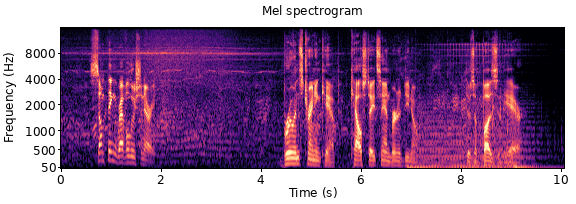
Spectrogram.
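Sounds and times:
faint buzz of drone propellers: 0.0s - 10.0s.

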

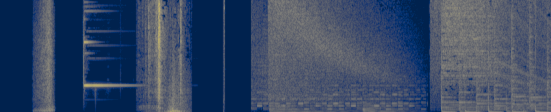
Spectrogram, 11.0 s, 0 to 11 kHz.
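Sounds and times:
ding notification: 1.7s - 2.9s.

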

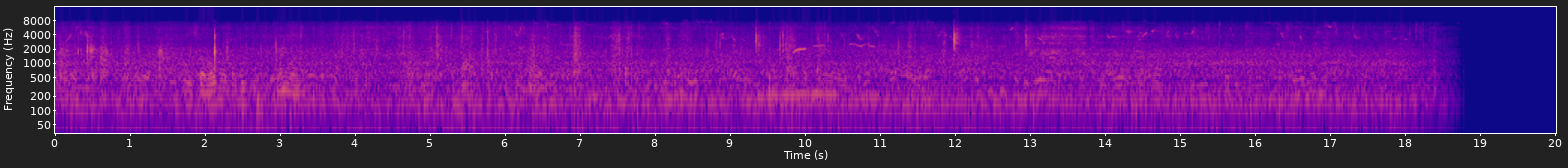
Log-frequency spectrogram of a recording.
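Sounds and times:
distant murmur of voices: 0.0s - 18.8s.

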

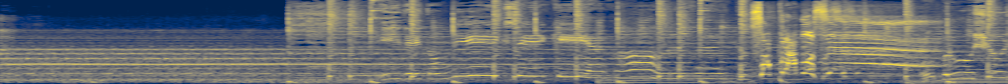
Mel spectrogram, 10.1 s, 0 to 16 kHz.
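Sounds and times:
low noisy rumble: 0.0s - 5.7s
sustained electronic chord: 0.0s - 10.0s
dance music: 2.9s - 10.0s.

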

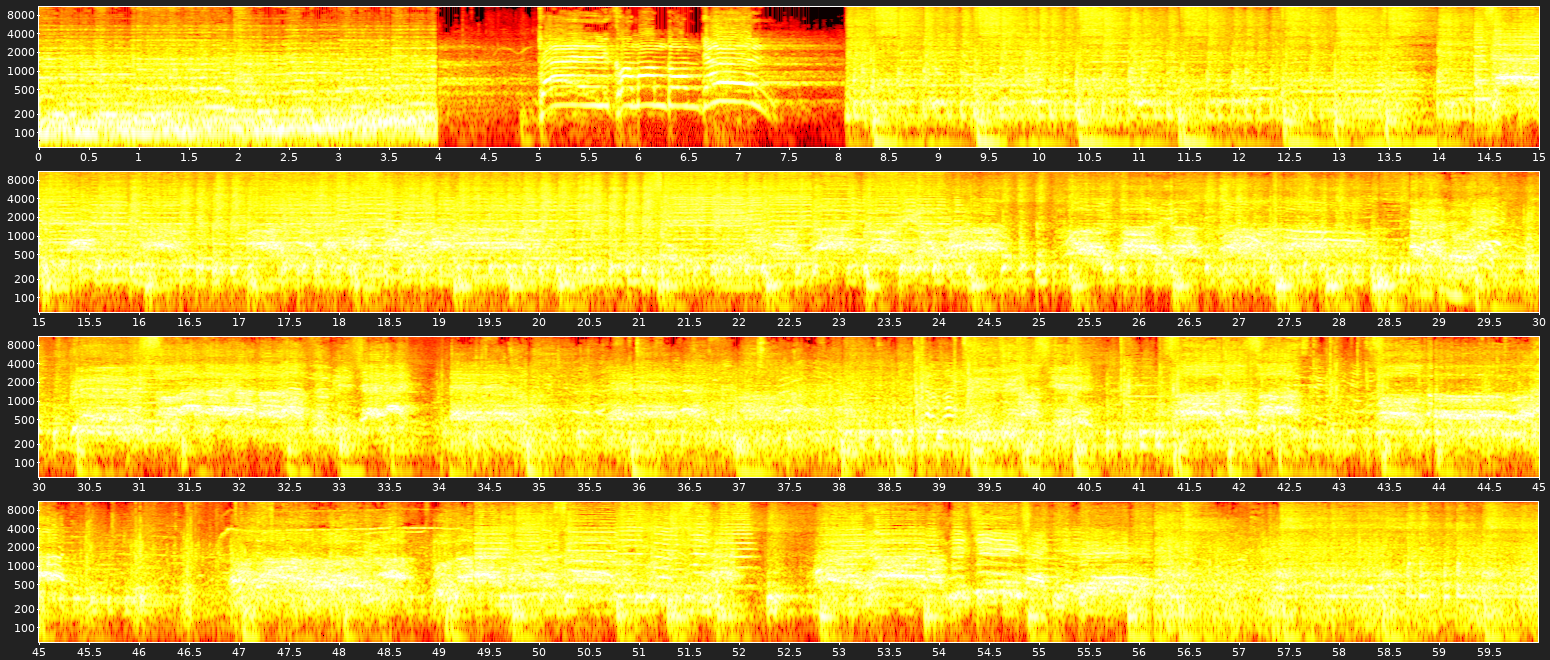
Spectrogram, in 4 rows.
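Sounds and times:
men chanting in unison: 14.4s - 38.1s, 38.8s - 45.4s, 46.9s - 52.0s, 52.7s - 56.2s.

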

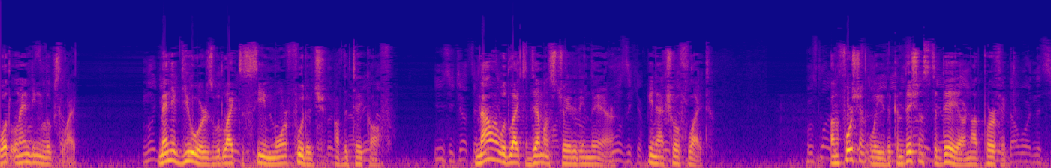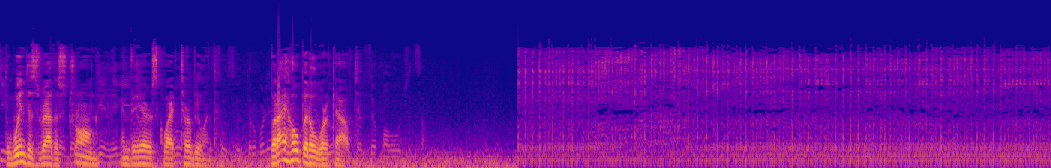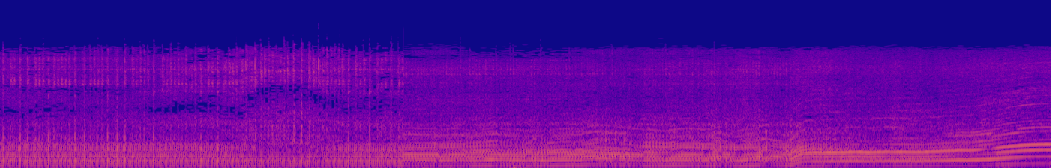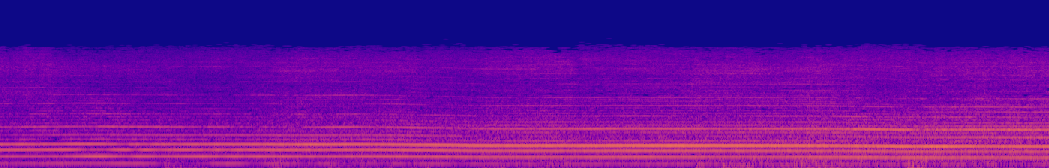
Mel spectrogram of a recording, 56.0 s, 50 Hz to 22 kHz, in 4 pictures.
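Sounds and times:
paramotor engine droning: 0.0s - 18.7s, 20.9s - 56.0s.

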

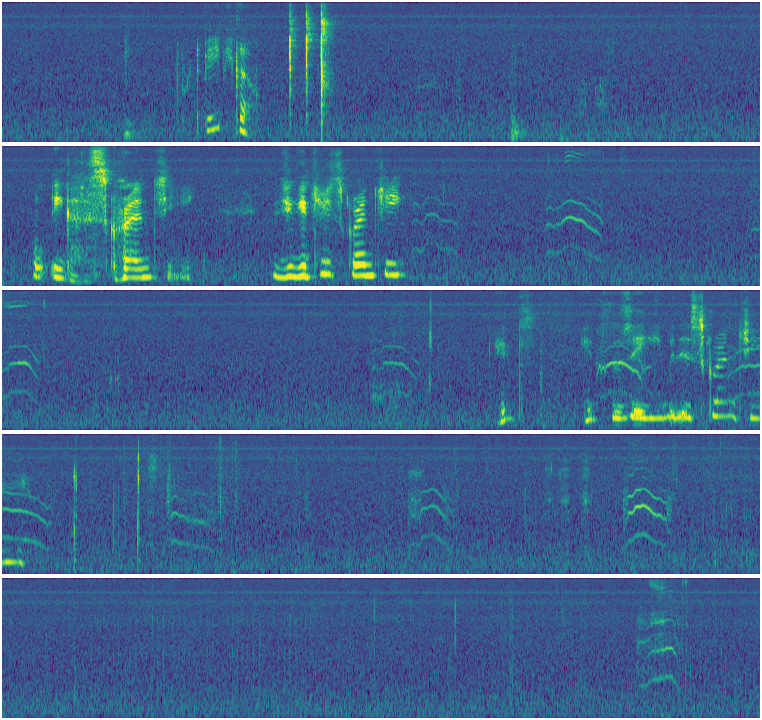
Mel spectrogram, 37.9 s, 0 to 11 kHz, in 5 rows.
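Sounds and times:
cat meowing: 11.6s - 12.2s, 13.0s - 13.7s, 15.0s - 15.6s, 18.8s - 19.5s, 22.5s - 23.3s, 24.3s - 25.0s, 26.8s - 27.4s, 28.9s - 29.5s, 36.6s - 37.2s.

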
